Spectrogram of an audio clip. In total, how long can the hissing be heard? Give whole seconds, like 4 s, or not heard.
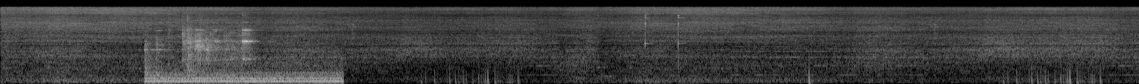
11 s.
